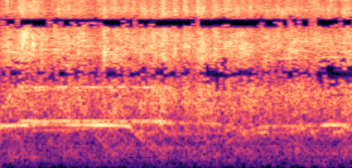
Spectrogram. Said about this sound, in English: Give her a hand clap as she comes. Hallelujah.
